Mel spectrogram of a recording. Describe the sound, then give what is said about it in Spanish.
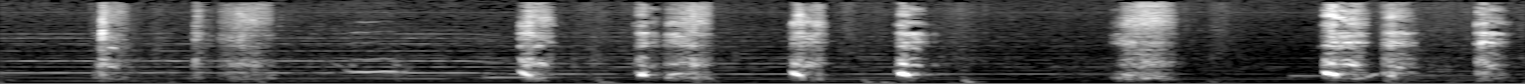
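A man cries after hanging up a phone call with his mother: broken, gasping sobs and short whimpering cries come in uneven bursts, some sharp and louder, with quiet pauses between. “cuelga y comienza a llorar.”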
